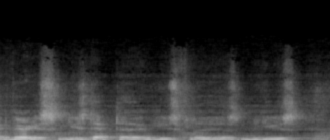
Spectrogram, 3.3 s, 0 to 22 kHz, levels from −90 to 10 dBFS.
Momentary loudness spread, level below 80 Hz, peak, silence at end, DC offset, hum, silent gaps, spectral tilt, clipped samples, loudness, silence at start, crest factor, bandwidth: 9 LU; -64 dBFS; -6 dBFS; 0 s; under 0.1%; none; none; -5.5 dB/octave; under 0.1%; -23 LUFS; 0 s; 16 dB; 13.5 kHz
